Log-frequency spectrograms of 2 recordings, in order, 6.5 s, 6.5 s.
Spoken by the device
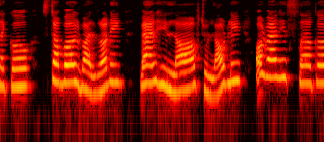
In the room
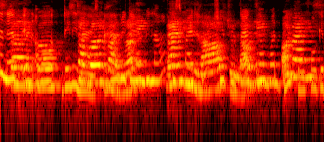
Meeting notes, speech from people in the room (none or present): present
